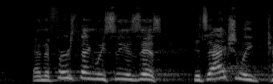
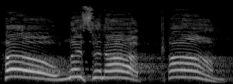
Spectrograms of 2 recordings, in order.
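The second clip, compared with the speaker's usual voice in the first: loud, higher barker's holler; carnival barker yell; 4 semitones higher, 5 dB louder, slower than usual. Acted. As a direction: call the crowd to listen up. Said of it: "Somebody yelling".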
